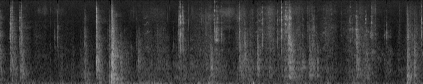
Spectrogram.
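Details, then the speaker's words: Suburban tailgate, partly stuck open for years and being rebuilt: irregular loose clunks and rattles as the latch is worked. Something seems to have fallen inside and the mechanism is very loose; cause not confirmed. "something sounds like it fell in there and this mechanism seems super super loose so that really sucks"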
